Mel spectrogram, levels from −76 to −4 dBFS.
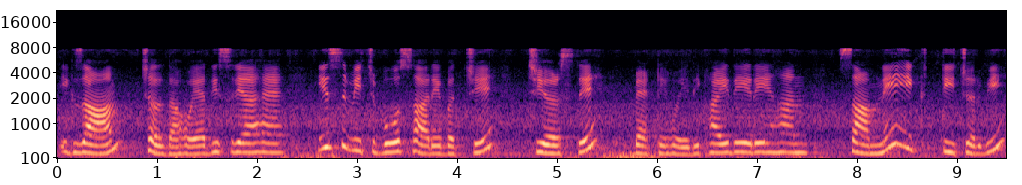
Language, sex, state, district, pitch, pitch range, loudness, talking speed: Punjabi, female, Punjab, Pathankot, 240 Hz, 215-255 Hz, -18 LUFS, 150 wpm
